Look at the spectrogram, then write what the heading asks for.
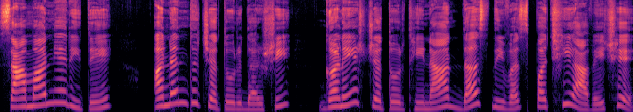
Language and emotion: Gujarati, neutral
